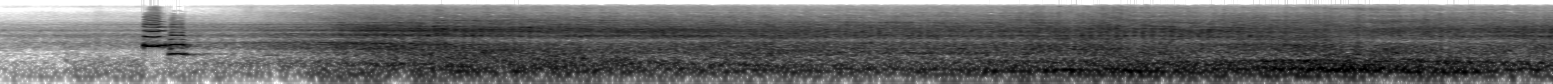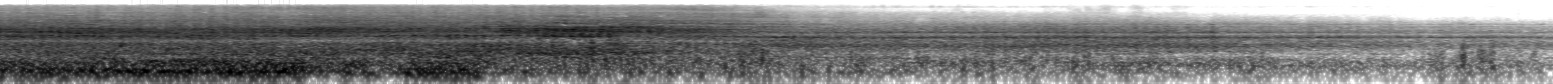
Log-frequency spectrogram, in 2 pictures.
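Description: A freight train of car-transporter wagons behind an electric locomotive passing close at speed. A short, loud horn blast sounds about one and a half seconds in; the running noise of the wagons then builds over a couple of seconds, holds steady for about twenty seconds and fades away toward the end.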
